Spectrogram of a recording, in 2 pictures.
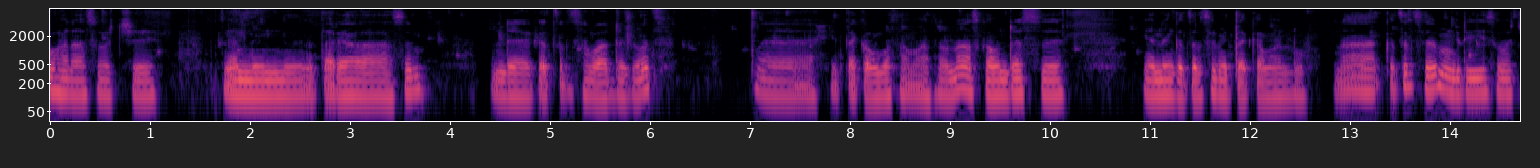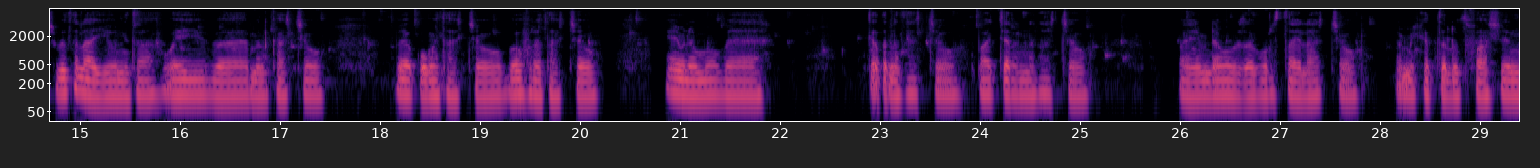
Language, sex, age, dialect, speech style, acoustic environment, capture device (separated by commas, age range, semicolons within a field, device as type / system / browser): Amharic, male, 35-44, Ethiopia - Addis Ababa, tired, nature, mobile / Linux / Chrome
